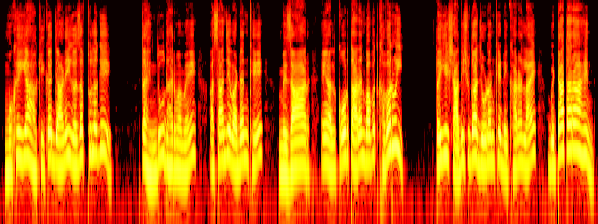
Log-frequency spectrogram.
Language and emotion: Sindhi, surprised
